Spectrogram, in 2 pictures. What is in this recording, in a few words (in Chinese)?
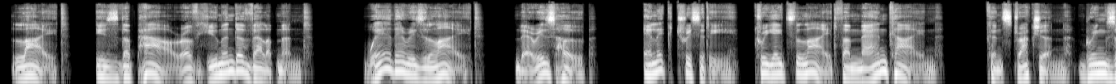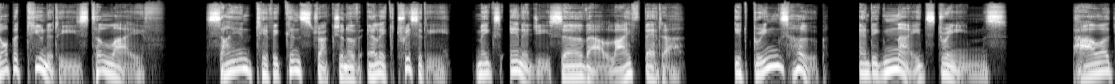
英文宣传片配音; FUJIAN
